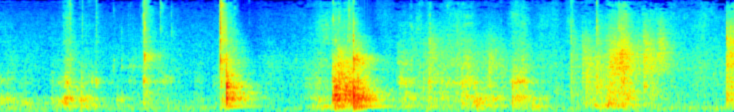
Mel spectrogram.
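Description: Wire cutters snipping unneeded wires off a remote-start harness, with a sharp snip a little over two seconds in, amid rustling and light tapping as the loose wires are handled.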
